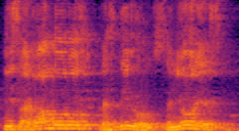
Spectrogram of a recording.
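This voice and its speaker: A man reading scripture aloud in church in a slow, measured way. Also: fairly high pitch, expressive, a little mellow. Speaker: scripture reader. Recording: echoey church hall.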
